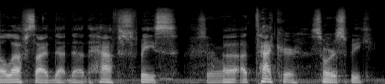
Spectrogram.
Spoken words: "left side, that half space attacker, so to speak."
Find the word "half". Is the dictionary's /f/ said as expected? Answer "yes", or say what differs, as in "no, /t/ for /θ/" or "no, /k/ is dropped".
yes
